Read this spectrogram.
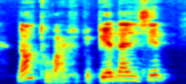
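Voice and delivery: ordinary talk

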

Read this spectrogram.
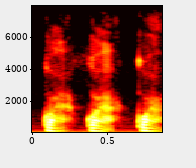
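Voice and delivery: low croaking ribbit; frog croak. Acted. The frog greets the mole with a low croak.

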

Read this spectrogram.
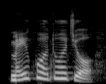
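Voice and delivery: ordinary delivery

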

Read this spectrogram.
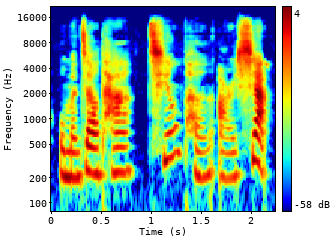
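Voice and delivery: ordinary talk

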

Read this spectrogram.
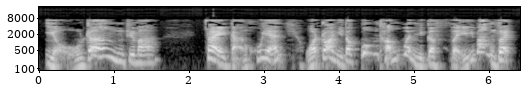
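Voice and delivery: high, mocking sneer rising to a loud threat; bully him, then threaten; taunting young master. A narrator's reading. Spoiled young master taunting Wu, sneering threat.

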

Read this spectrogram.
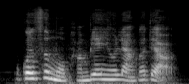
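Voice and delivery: usual speaking voice

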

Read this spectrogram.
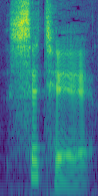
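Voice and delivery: "city" wrongly ending in a lax "eh"; mispronounced final vowel. Shown as a demonstration. Teacher warning against a misreading, "city" ending in eh. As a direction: say "city" as "seh-teh", without the ee ending. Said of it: "不要读city".

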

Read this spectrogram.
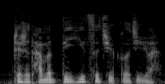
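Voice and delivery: ordinary talk, nothing marked

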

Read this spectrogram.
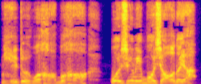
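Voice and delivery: husband refusing to outlive his wife; crying out, slowing at the end. A narrator's reading. Weeping husband answers wife.

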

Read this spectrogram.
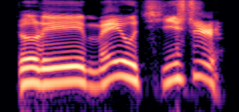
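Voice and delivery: loud, high-pitched ogre bark; stern showman. Acted. Showman refuses flattering title, stern shout. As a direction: shout the plea down.

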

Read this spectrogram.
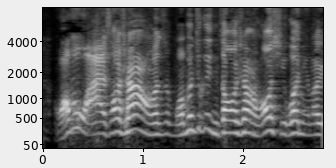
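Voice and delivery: high, loud fan clamour; crowd shouting. Retold or imitated. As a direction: imitate overexcited fans yelling. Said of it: "就开始喊上了".

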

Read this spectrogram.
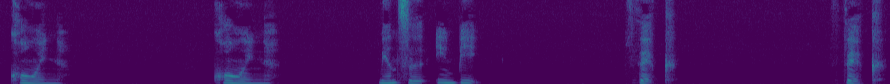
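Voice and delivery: normal talking voice

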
